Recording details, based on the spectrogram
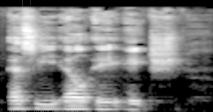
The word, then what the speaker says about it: Selah: Selah, S E L A H. The E is pronounced long, which means it's pronounced as an E, Selah.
